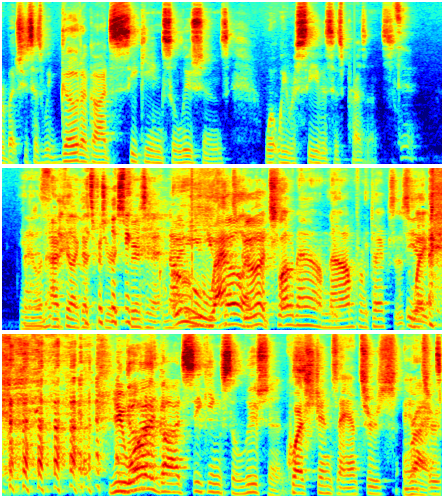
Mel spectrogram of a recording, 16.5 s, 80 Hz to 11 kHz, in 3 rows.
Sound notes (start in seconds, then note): 10.7 laughing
